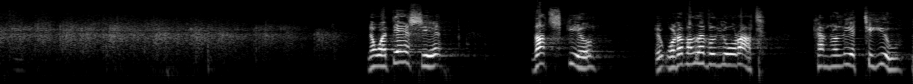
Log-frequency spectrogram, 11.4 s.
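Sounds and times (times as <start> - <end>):
audience applause: 0.0 - 4.4
speech: 4.6 - 5.7, 6.6 - 7.6, 8.2 - 9.6, 10.2 - 11.4.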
